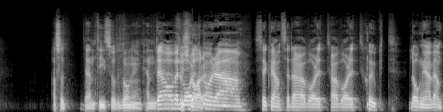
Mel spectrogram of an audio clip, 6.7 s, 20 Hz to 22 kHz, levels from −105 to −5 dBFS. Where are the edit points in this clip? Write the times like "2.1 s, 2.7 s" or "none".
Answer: 2.3 s, 3.8 s, 5.0 s

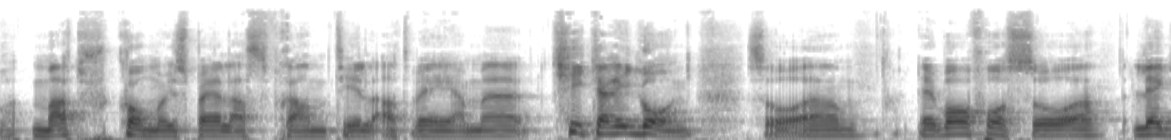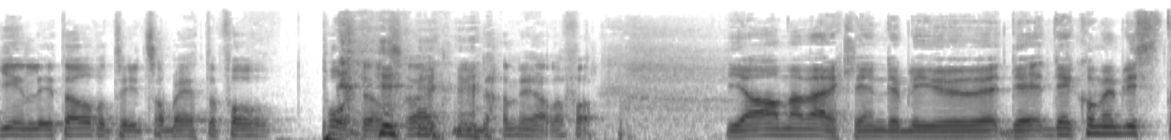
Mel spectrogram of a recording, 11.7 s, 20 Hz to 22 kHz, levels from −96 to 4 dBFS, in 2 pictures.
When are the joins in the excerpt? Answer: none

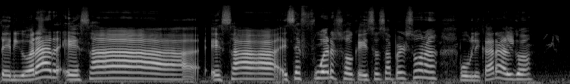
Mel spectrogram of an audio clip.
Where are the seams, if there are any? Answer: 4.6 s

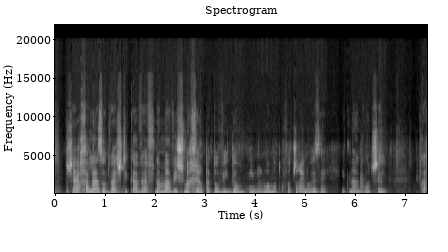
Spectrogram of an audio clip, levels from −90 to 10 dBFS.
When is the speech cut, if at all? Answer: none

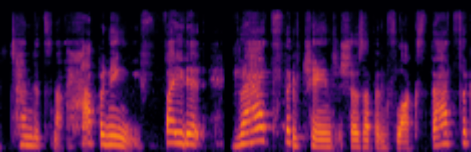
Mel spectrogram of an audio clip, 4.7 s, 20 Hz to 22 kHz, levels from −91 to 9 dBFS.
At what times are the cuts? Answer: 2.2 s, 2.9 s

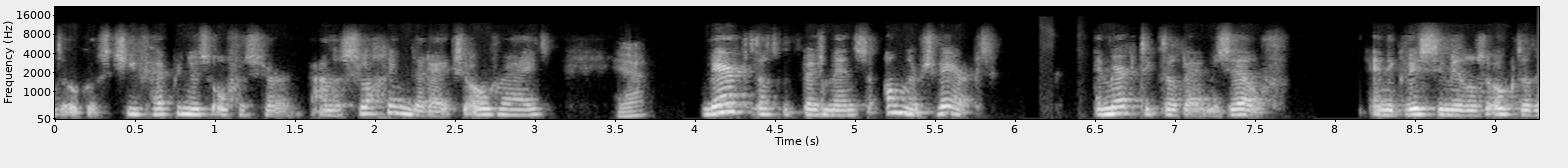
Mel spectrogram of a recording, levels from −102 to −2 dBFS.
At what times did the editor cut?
1.6 s, 2.2 s, 4.4 s, 4.8 s, 7.0 s

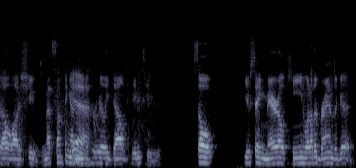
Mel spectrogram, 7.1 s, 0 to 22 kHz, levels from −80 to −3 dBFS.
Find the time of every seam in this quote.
none

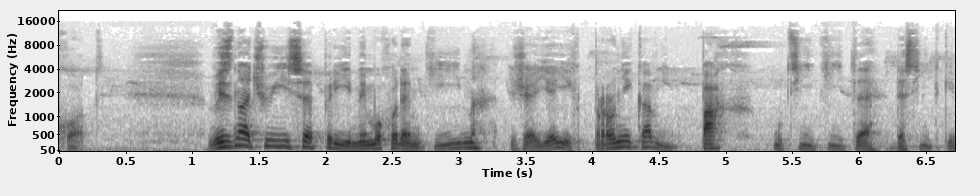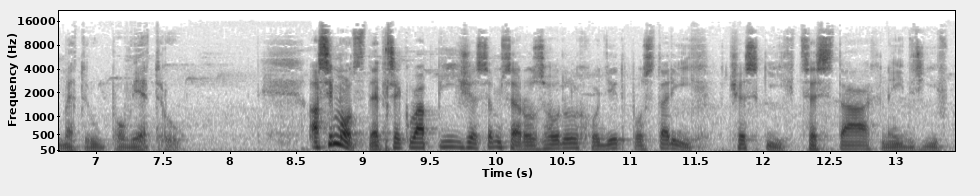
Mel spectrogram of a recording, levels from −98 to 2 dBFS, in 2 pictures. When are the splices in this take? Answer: none

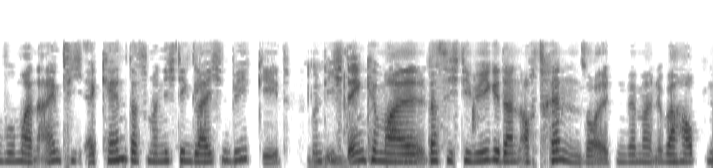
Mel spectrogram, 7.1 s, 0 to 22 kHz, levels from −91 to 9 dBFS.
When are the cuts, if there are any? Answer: 3.0 s

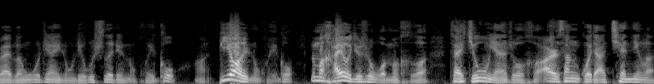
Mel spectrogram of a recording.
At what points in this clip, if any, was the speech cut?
3.0 s

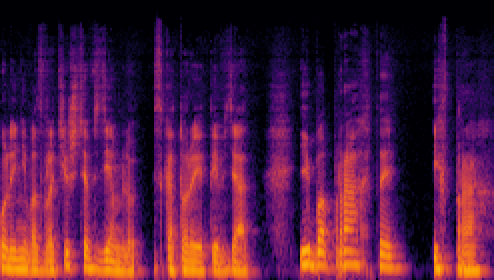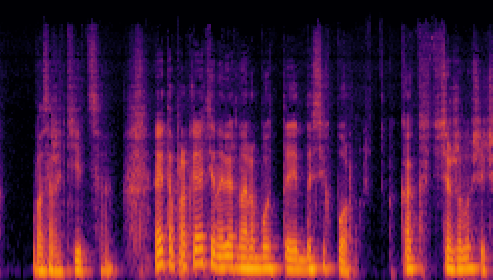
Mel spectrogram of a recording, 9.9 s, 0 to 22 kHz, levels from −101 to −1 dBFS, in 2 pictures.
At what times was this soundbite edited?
none

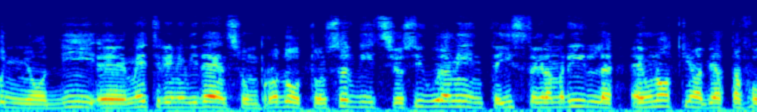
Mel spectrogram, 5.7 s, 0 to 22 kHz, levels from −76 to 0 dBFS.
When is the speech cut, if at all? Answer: 4.6 s

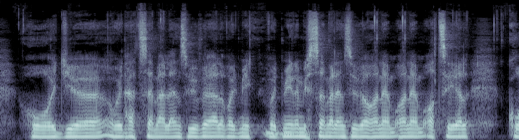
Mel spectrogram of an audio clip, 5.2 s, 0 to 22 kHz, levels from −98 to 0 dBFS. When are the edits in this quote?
1.2 s, 4.0 s

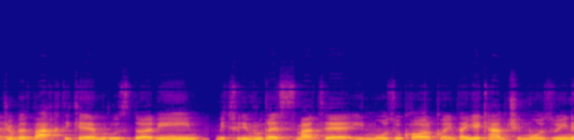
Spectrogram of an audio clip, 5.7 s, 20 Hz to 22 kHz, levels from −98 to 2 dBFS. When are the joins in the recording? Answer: 2.1 s, 2.6 s, 4.6 s

